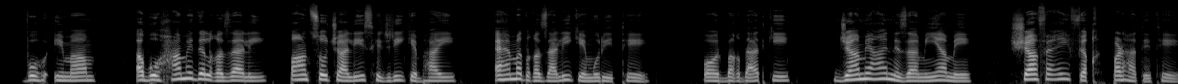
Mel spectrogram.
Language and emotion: Urdu, neutral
